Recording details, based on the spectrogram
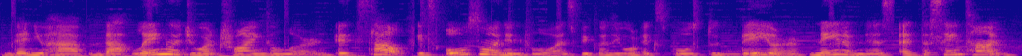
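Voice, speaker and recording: A woman's voice: medium pitch, expressive, unhurried, hardly any pauses, low-quality recording. A young adult woman from Turkey, Turkish native, speaking English with a blend of Turkish and American accents in an earnest, direct-to-camera talk. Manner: earnest, plain-spoken, emphatic. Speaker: English teacher vlogger. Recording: faint background music.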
